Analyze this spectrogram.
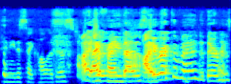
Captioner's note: laughs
